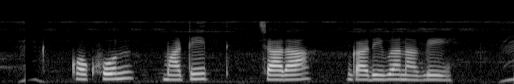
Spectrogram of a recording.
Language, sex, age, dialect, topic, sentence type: Bengali, female, 25-30, Rajbangshi, agriculture, statement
